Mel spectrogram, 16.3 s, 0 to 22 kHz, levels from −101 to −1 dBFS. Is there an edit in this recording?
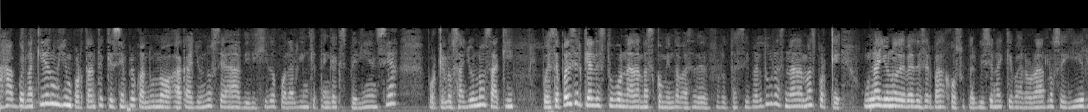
no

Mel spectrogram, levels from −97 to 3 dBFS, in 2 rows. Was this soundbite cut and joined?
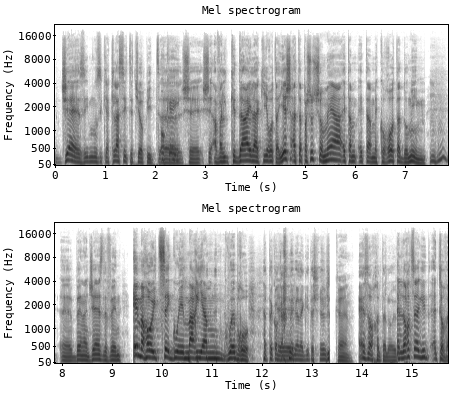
yes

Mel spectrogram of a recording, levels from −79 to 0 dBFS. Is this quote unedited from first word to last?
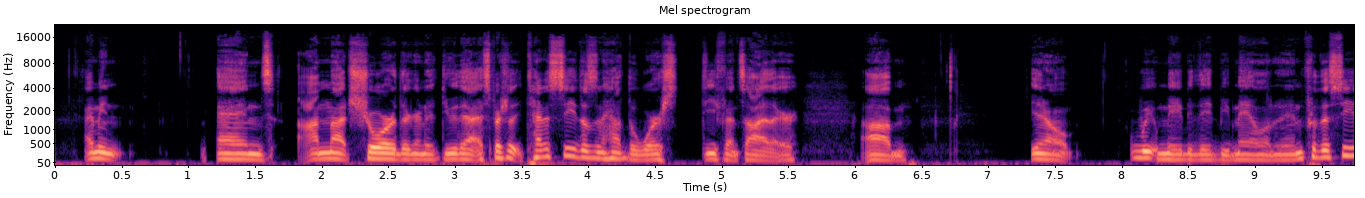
no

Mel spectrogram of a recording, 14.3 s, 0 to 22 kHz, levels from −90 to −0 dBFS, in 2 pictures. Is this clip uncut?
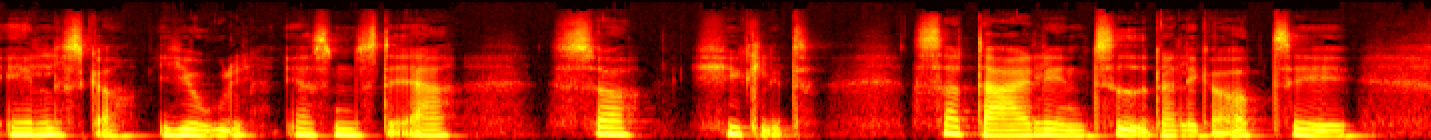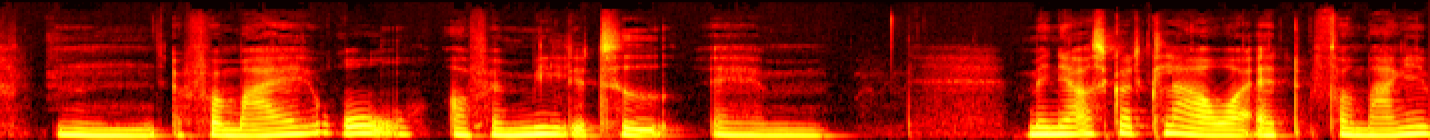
yes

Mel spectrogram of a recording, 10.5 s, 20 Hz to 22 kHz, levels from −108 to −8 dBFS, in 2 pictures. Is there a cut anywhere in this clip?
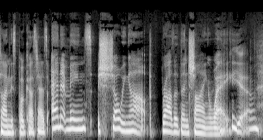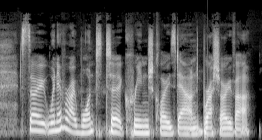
yes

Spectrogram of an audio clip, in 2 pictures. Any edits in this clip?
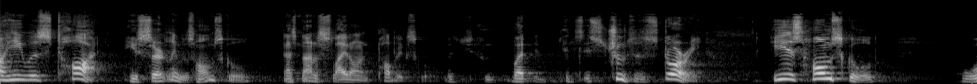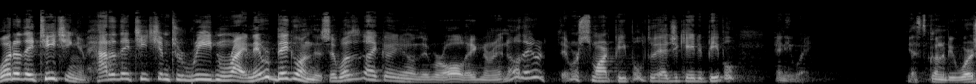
yes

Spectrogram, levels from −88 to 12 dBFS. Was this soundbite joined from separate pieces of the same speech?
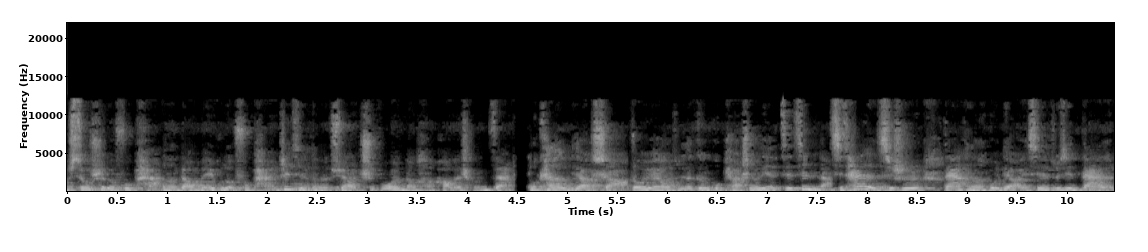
yes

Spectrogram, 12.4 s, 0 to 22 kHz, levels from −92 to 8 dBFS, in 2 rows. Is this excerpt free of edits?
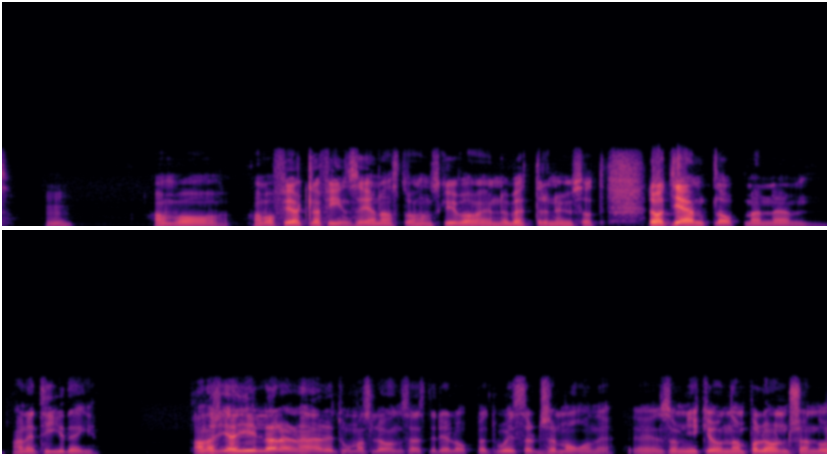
no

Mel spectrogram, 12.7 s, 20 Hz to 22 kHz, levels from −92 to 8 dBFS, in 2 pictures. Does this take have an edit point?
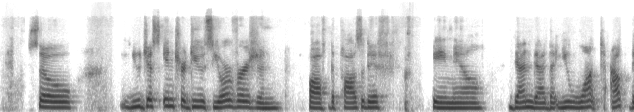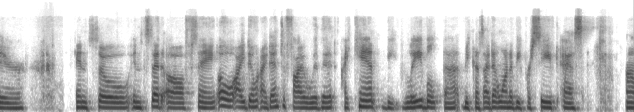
no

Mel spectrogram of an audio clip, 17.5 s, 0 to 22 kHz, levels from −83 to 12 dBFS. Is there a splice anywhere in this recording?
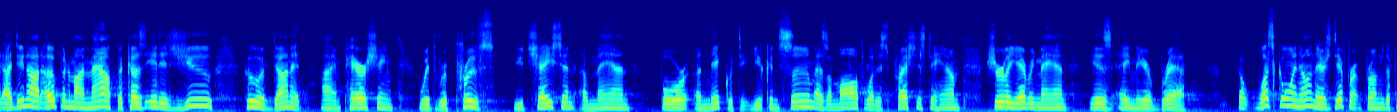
yes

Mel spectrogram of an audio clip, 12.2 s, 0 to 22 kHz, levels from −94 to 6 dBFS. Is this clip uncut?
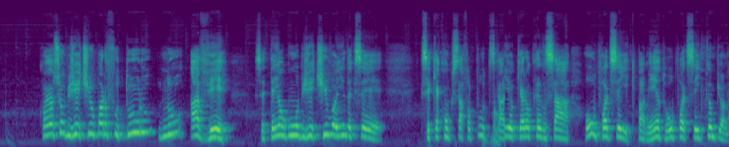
no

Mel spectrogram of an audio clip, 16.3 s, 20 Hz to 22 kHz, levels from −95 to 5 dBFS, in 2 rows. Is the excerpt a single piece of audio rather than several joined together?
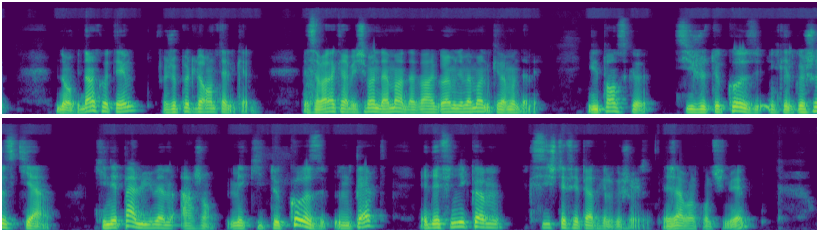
no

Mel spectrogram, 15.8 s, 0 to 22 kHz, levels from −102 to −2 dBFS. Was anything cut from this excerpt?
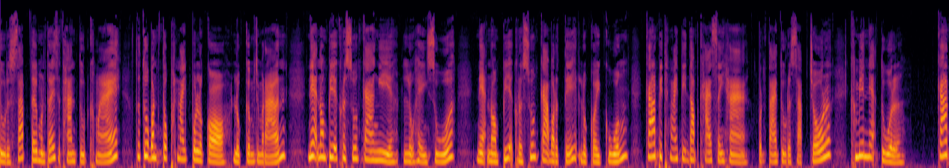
yes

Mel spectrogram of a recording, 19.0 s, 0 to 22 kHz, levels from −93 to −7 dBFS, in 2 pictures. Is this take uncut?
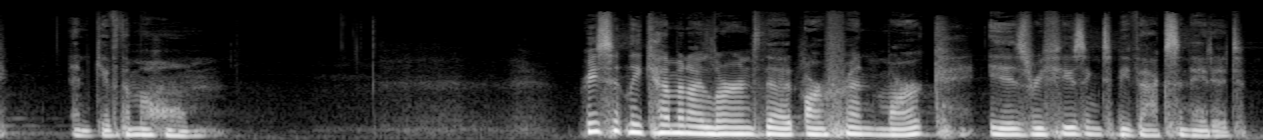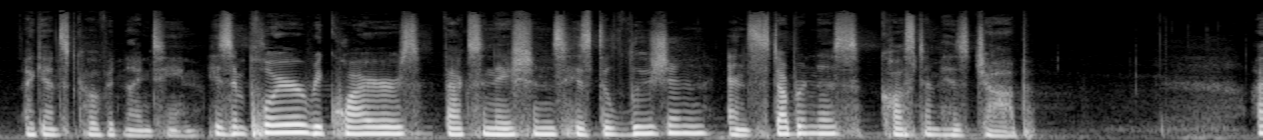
no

